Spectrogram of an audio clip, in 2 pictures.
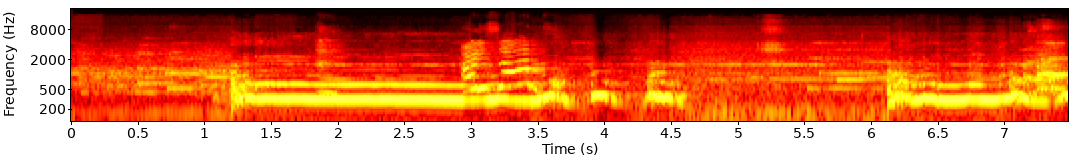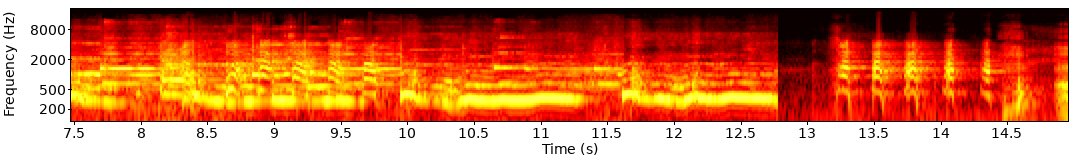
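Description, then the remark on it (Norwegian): A dog howls in reaction to a passing ice cream truck, in long, wavering, drawn-out cries that rise and fall across several bursts, followed by a short spell of breathy laughter near the end. “har … sendt oss en liten video av at hunden til foreldra reagerer på isbilen”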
